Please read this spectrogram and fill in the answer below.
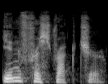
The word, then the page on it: infrastructure: American English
